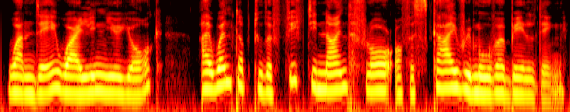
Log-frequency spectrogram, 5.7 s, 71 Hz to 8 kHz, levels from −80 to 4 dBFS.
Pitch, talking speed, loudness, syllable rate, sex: 175 Hz, 200 wpm, -16 LUFS, 4.9 syllables/s, female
